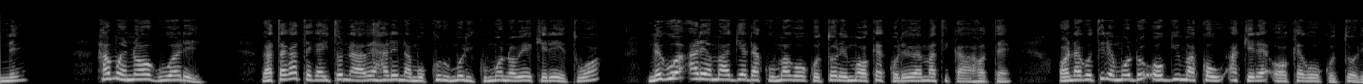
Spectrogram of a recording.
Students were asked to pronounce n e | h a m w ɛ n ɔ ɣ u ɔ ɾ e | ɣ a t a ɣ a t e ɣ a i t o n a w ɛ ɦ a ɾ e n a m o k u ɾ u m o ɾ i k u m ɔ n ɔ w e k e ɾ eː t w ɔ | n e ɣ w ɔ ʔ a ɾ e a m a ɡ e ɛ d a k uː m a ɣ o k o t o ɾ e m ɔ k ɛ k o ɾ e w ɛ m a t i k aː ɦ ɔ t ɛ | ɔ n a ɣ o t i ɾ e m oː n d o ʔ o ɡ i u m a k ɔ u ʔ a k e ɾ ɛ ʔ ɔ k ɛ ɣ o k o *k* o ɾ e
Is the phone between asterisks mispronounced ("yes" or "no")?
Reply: yes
